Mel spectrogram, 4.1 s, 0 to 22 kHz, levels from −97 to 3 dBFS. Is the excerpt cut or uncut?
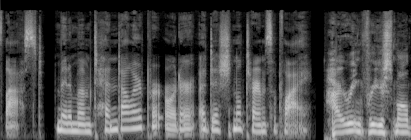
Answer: cut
